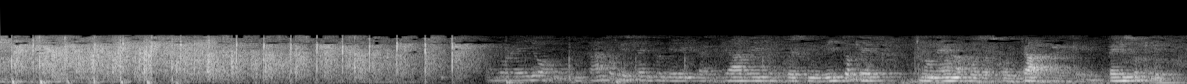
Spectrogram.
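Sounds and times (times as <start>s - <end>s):
audience applause: 0.0s - 4.8s
speech: 7.4s - 11.8s.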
